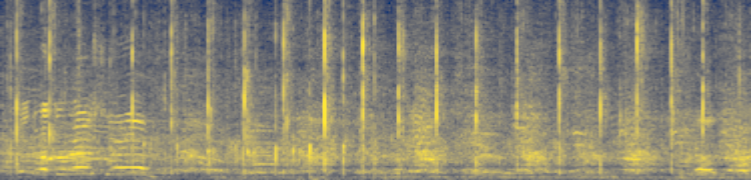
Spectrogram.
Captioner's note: audience cheers and applause; students chanting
